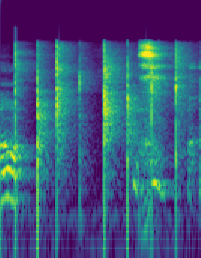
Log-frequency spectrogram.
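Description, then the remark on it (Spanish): Rhythmic hand clapping in the palmas style, roughly eight or nine sharp, crisp claps at a fairly steady pace, with a voice murmuring softly beneath the beat. “las palmas así al lado y tú tienes las palmas en la, base rítmica te nuestra.”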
